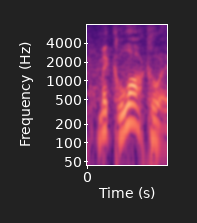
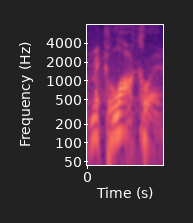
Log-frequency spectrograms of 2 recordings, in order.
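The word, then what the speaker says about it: McLachlan: McLaclin like a yakador McLaclin. That's how you pronounce it.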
